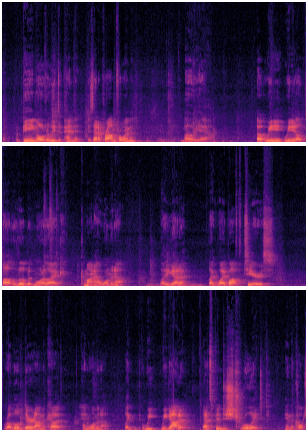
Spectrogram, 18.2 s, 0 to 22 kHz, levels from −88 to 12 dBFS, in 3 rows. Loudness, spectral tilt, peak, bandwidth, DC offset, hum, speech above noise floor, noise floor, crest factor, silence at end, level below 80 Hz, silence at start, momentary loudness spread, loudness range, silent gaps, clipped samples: -22 LUFS; -4 dB/octave; -2 dBFS; over 20 kHz; under 0.1%; none; 31 dB; -52 dBFS; 20 dB; 0 s; -70 dBFS; 0 s; 16 LU; 3 LU; none; under 0.1%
